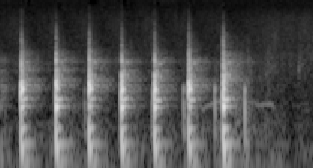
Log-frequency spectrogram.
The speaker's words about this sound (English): a taxi drove up in front of my house, and suppose somebody knocked on the door?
